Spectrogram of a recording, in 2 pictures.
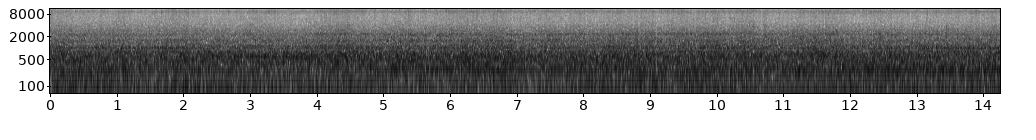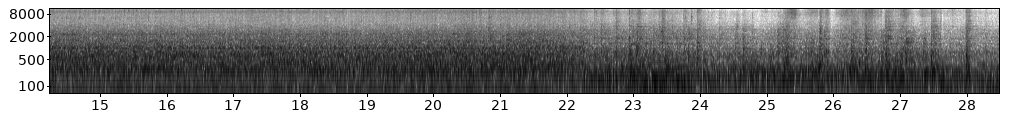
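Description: Passenger train on the move, heard from on board: a steady running noise with a constant high hum, then about two-thirds of the way through, wheels clacking over rail joints in an uneven rhythm.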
